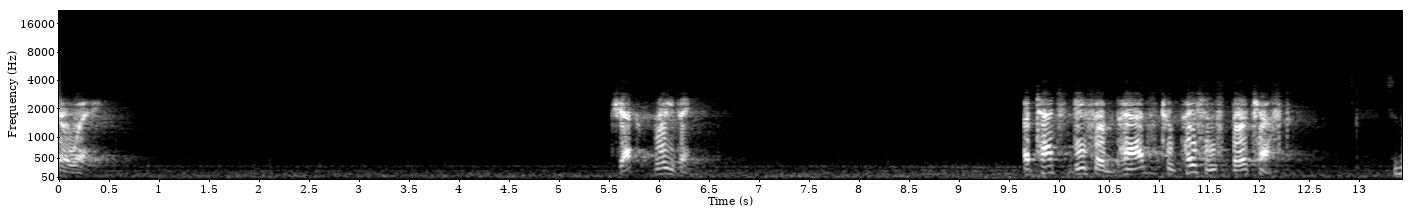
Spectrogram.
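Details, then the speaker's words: Synthetic voice prompts from a ZOLL AED Plus defibrillator in adult-pads mode, in a training demonstration, guiding an untrained rescuer through the first steps before pads are attached; quiet room; AED voice prompts. "will go no further until we place the pads onto the bare chest of the casualty and from there it will then jump to analyzing rhythm"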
